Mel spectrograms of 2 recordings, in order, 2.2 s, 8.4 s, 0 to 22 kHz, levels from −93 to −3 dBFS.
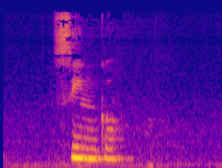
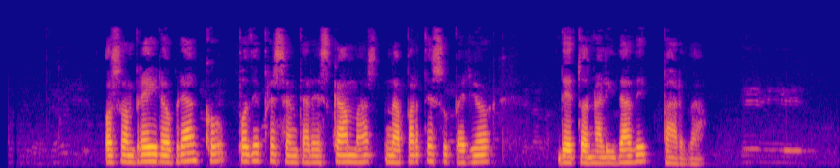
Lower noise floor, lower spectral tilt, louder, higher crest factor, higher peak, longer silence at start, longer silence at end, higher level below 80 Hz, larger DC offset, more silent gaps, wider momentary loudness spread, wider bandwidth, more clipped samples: about the same, -56 dBFS vs -59 dBFS; second, -4 dB/octave vs -6 dB/octave; first, -20 LUFS vs -24 LUFS; about the same, 18 dB vs 20 dB; about the same, -6 dBFS vs -6 dBFS; second, 0.55 s vs 1.05 s; first, 0.7 s vs 0.4 s; first, -52 dBFS vs -74 dBFS; neither; neither; first, 17 LU vs 13 LU; first, 16.5 kHz vs 11.5 kHz; neither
